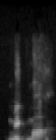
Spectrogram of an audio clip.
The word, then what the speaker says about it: Mi'kmaq: Would you say the name It's of your Mi'kmaq. Mi'kmaq? All Yeah. right, so thank you, and pardon my white boy pronunciation.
